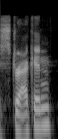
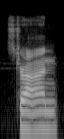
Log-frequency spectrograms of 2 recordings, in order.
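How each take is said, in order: First: The name is said with two syllables, 'Strachan'. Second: The name is said as one syllable, 'Strawn'. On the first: This is how it is said in the UK. "U K would be Strachan" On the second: This is how locals say it. "we pronounce it Strawn here"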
